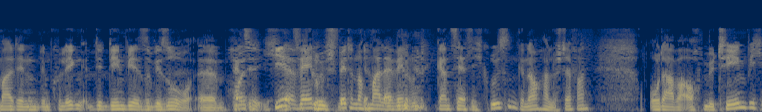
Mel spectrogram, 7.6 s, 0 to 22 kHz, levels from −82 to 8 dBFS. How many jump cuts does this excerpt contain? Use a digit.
1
